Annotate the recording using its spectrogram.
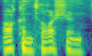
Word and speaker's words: Auchentoshan: Well, I want to hear pronounce it properly in the Scottish tongue. – Auchentoshan. – There we go. – Does sound better Scottish, doesn't it? – Yeah, does sound better than Scottish.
